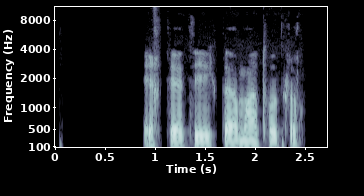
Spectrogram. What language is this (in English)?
Pashto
